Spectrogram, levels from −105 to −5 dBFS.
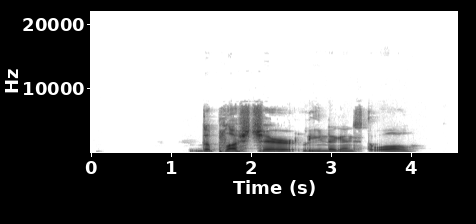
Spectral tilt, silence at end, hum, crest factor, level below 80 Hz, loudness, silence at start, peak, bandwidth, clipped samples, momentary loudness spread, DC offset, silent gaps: -3.5 dB/octave; 0.6 s; none; 22 dB; -70 dBFS; -25 LUFS; 1.35 s; -6 dBFS; 7.8 kHz; under 0.1%; 13 LU; under 0.1%; none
